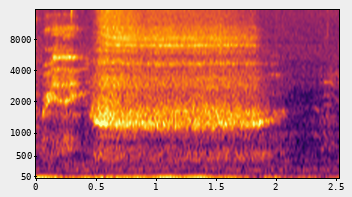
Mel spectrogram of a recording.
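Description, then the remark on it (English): A single long, deliberate deep breath, drawn slowly and steadily for about a second and a half, fairly loud, with no talking over it. “Okay, we're breathing.”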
